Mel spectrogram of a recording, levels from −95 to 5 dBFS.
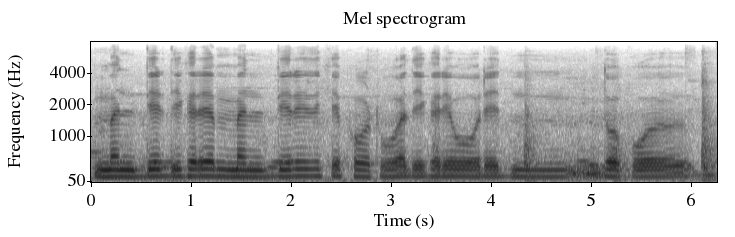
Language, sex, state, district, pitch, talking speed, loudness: Hindi, male, Rajasthan, Jaipur, 140 Hz, 115 wpm, -16 LUFS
